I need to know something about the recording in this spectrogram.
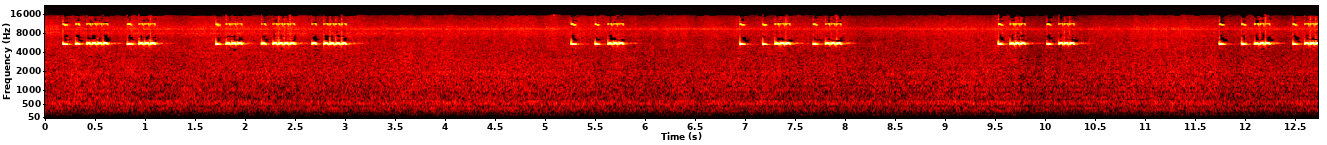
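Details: Japanese pine cricket singing from city shrubbery in early autumn: short, bright, high chirps in clusters of two to four, separated by pauses of one to two seconds, over a faint steady hiss.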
